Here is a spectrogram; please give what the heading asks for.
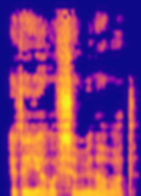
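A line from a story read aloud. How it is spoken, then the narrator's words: Barely audible, guilty. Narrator (Russian): не дождавшись ответа, произнес папа едва слышно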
